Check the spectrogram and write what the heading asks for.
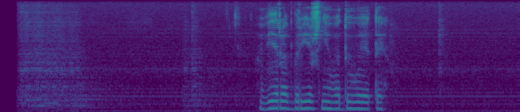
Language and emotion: Russian, neutral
